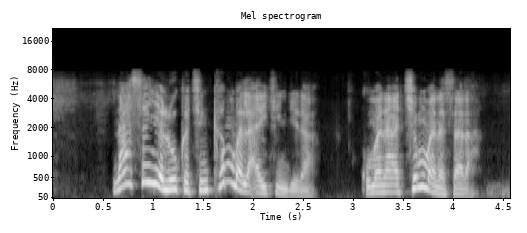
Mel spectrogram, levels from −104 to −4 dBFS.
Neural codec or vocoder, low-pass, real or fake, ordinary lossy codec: codec, 16 kHz, 16 kbps, FreqCodec, smaller model; none; fake; none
